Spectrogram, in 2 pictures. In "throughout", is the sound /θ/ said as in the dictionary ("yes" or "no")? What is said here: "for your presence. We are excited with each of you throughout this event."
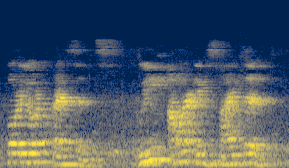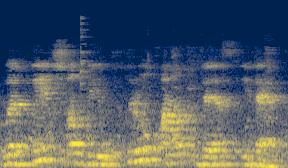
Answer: no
